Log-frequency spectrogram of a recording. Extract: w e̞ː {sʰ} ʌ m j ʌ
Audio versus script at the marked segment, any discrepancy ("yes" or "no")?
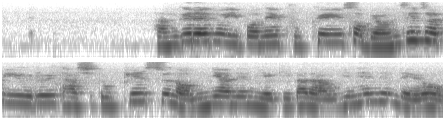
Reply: no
